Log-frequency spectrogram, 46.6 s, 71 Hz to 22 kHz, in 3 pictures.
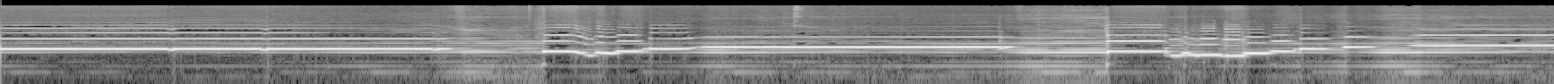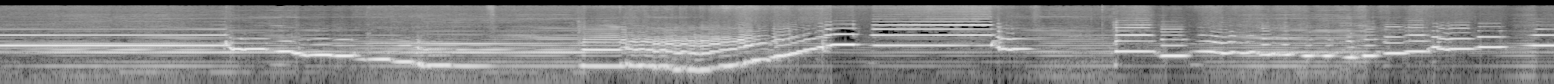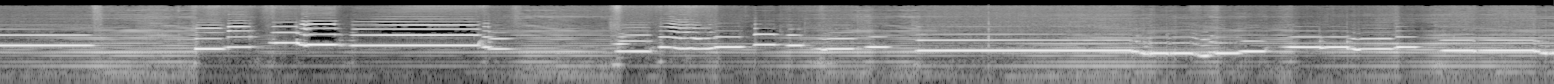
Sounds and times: Clarinet: 0.0 - 46.6
Inside, small room: 0.0 - 46.6.

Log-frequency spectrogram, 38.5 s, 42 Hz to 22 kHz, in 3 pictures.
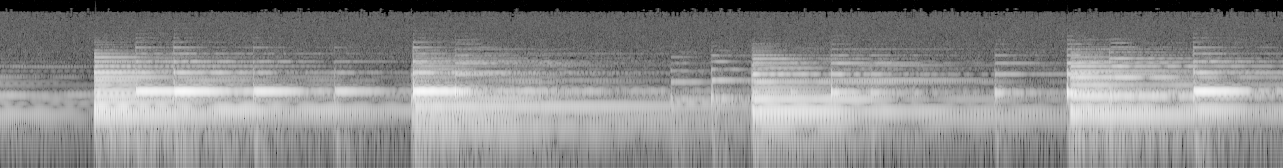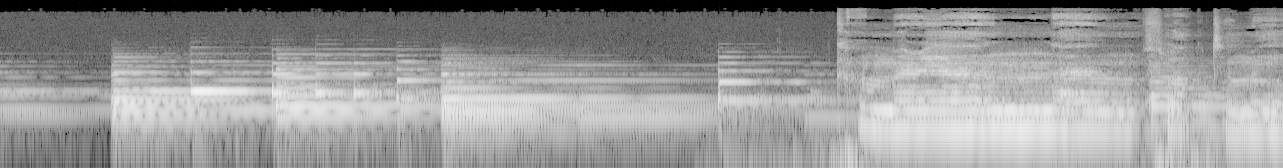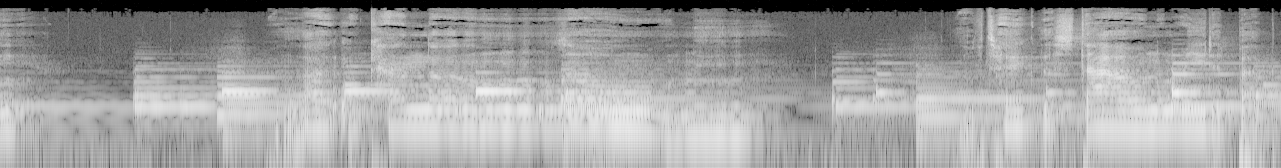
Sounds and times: Music: 0.0 - 38.4.

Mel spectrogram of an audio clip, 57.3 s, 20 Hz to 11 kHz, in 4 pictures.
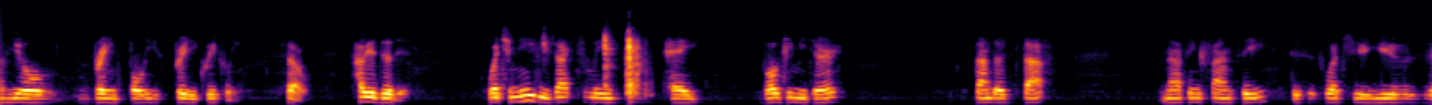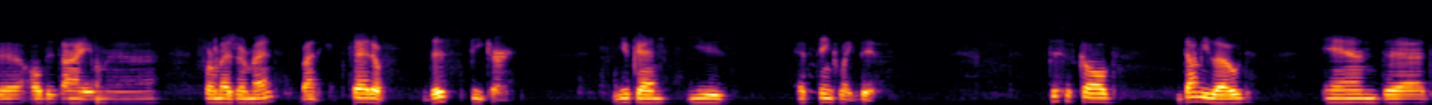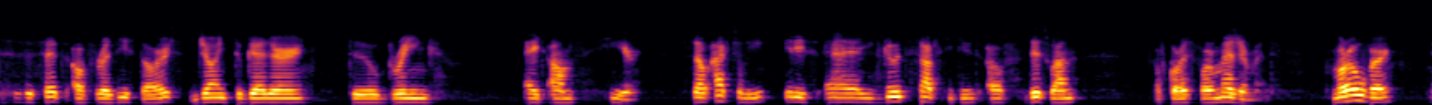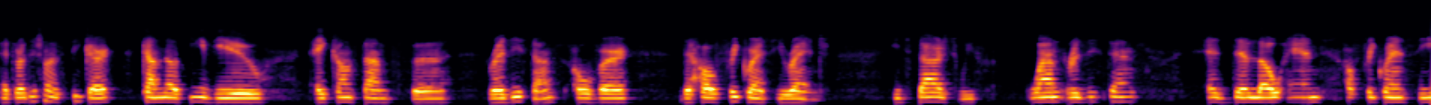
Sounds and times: Speech: 0.0 - 4.2, 4.9 - 7.0, 7.6 - 8.5, 9.7 - 10.6, 11.6 - 19.5, 20.3 - 21.7, 22.3 - 23.3, 24.8 - 26.9, 27.5 - 33.2, 33.9 - 39.5, 40.2 - 51.3, 51.9 - 57.2.

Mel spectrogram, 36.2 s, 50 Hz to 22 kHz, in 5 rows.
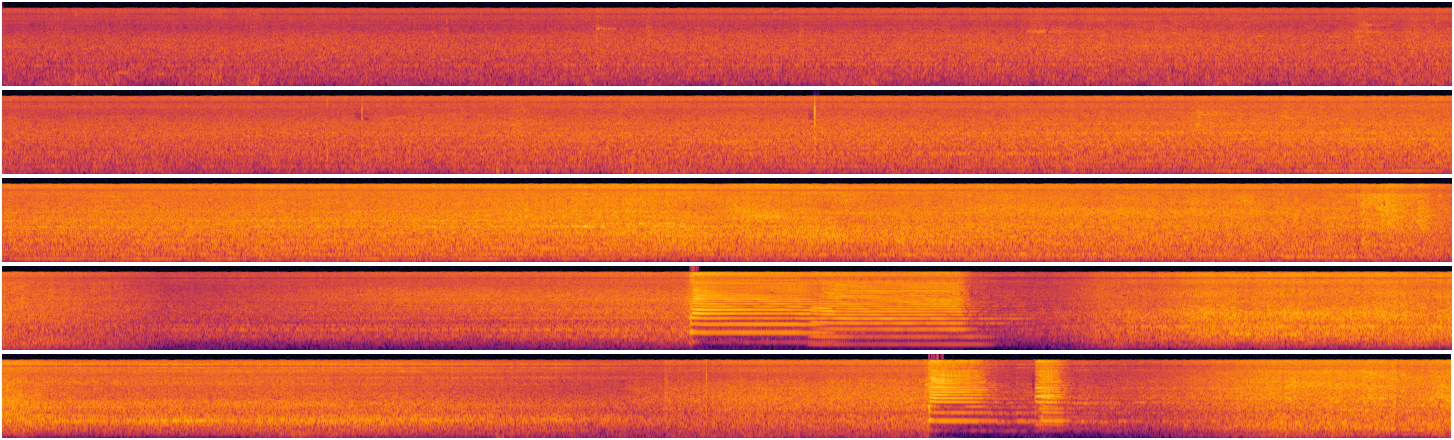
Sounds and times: Railroad car, train wagon: 0.0 - 36.2
Train horn: 25.1 - 27.0, 33.6 - 34.8.

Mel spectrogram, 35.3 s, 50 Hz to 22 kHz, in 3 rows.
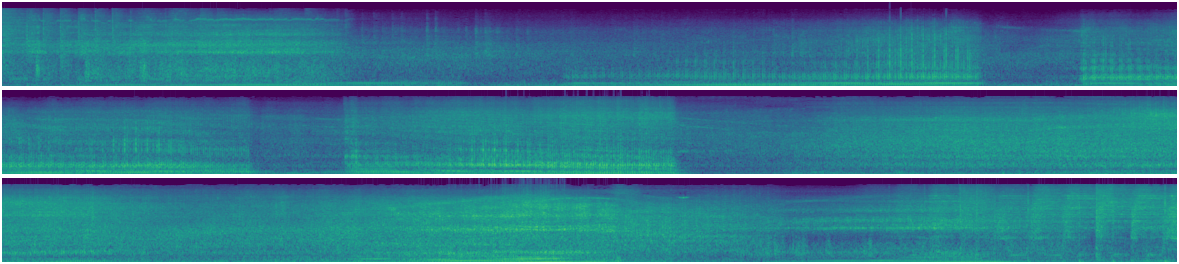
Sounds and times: Outside, rural or natural: 0.0 - 35.2
Truck: 0.0 - 35.2.

